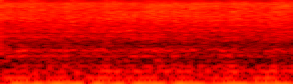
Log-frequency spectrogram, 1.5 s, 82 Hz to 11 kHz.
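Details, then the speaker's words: 1932 Ford Roadster street rod, 239 cu in flathead V8, Edelbrock heads, Fenton intake, odometer 3,336: low steady even rumble, soft regular pulse, no ticking or knocking after cold start; normal cold idle, good oil pressure. "that was a cold start so this flat is running good even cold"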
